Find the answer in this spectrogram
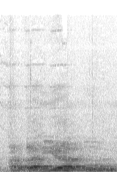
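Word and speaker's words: التحياتُ: Siapa banyak tasahiyatanya attahiyatu ini qurannya nih attahiyat bacanya attahiyatu attahiyatul mubarakatus almubarakatu salawat tas orang assalamualaik asalamualaika tasdidnya tasdidam Asalamualaika ayuhan warahmatullahi wabarakatuh.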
